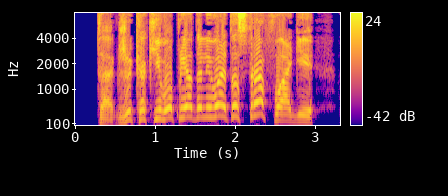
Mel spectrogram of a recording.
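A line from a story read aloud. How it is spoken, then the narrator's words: Shout. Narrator (Russian): выкрикнул я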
